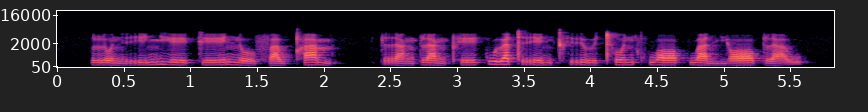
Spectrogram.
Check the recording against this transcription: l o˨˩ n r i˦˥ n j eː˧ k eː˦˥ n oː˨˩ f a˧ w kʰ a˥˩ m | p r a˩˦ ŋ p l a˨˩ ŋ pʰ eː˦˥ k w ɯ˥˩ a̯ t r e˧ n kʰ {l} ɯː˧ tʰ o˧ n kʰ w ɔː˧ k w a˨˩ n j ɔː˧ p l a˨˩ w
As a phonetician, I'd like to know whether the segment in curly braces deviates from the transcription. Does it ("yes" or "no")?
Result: yes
